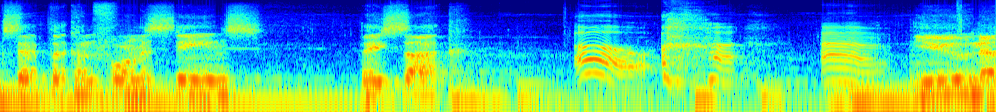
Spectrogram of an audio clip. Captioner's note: chuckles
